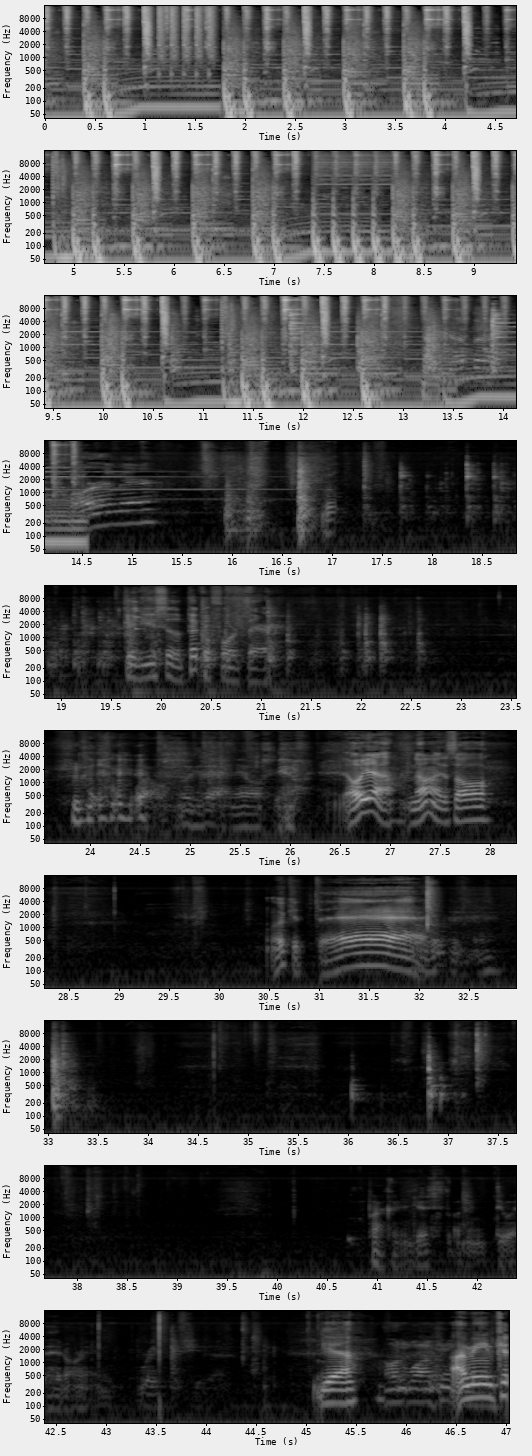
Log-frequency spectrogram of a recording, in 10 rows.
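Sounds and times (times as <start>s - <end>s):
music sting: 7.4s - 14.7s
metal tools knocking on metal: 17.6s - 22.7s.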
